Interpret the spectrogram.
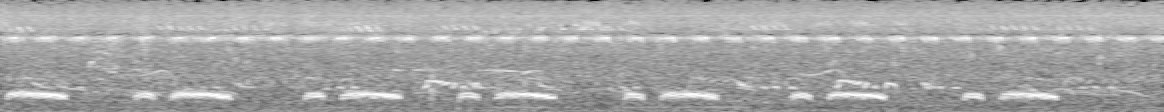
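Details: Series of dove coos recorded during trapping, short and long notes alternating evenly about every second for nearly nine seconds, over a steady high background tone.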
